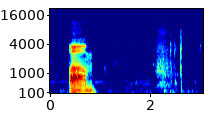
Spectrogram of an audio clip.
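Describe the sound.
Typing on a keyboard: a short burst of light clicking keystrokes follows a brief voice at the start, then quiet.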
